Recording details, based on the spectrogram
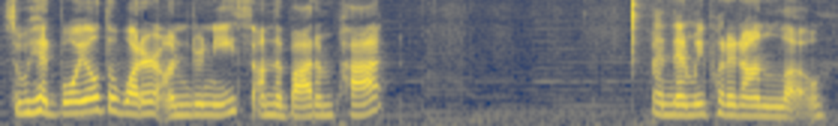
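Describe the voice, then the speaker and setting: A young woman hosting her own channel, explaining a homemade recipe step by step in a relaxed, casual way from her kitchen. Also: mid-range voice, moderate pace, faint music behind. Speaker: channel host. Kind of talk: casual how-to vlog. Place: home kitchen.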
